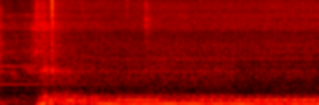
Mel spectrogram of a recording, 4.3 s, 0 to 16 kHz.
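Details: LS1 Camaro after knock sensor replacement for P0327/P0332: the engine starts and holds a steady, deep V8 idle with an even rumble and no ticking or knock, the speed settling slightly. It sounds healthy; the check engine light is still on, to be cleared.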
